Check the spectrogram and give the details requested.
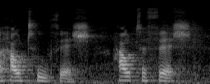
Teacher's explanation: And the vowel in two has only a few vocal pulses, making it much shorter than any of the other vowels in the sentence. The fricative f at the beginning of fish is a little less loud, has a slightly smaller amplitude than the fricative at the end of the word.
